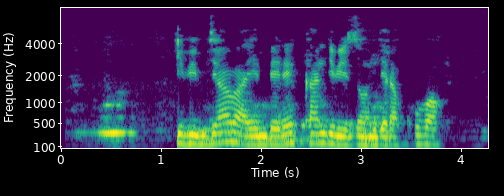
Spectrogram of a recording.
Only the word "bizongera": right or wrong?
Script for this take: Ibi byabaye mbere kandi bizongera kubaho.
right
